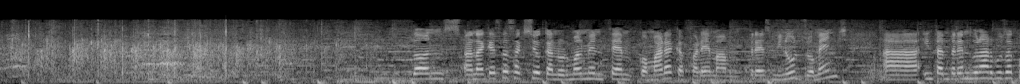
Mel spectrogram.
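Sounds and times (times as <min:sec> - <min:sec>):
audience applause: 0:00.0 - 0:04.0
speech: 0:04.1 - 0:10.2.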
